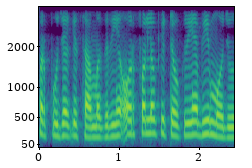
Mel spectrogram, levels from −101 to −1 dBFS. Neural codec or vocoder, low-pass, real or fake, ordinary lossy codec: none; 3.6 kHz; real; none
